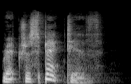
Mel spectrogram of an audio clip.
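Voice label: "retrospective", British English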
